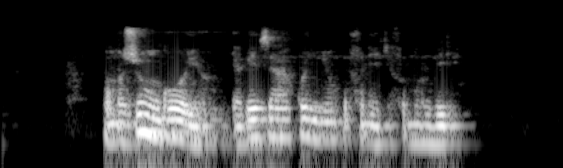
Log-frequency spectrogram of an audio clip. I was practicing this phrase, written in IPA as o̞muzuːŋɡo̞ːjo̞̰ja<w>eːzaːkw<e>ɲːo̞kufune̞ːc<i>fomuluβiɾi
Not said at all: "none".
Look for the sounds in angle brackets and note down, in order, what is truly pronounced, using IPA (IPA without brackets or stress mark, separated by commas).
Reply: β, e, i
